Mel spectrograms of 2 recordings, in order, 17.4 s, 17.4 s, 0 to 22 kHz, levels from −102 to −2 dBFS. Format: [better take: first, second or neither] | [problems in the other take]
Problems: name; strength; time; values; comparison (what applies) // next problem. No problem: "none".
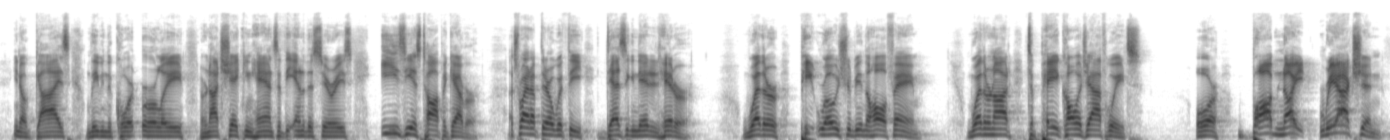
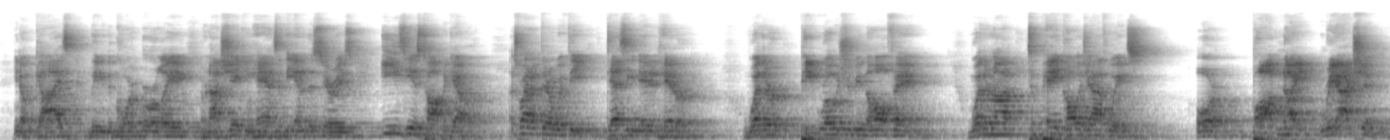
first | room echo; noticeable; dies away in 0.9 s // off-mic speech; far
